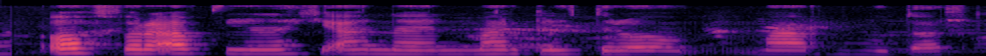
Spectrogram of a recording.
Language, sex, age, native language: Icelandic, female, 15, Icelandic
